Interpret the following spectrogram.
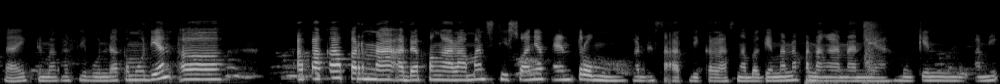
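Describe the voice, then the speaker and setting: A woman's voice: mid-range voice, moderate pace, highs cut off. A woman moderating a webinar who politely hands the floor to panelists and asks parents for questions.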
